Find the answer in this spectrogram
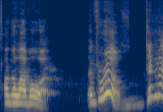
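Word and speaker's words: Tagovailoa: tagalog or how it's spelled but yet it's pronounced tango lava and for reals check it out if you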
